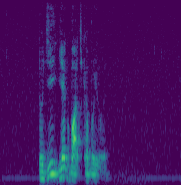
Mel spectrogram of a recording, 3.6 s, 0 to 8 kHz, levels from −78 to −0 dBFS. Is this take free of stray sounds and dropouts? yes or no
yes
